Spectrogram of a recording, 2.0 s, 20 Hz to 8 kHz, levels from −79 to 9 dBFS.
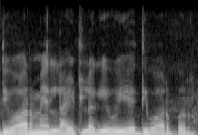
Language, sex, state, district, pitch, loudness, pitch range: Hindi, male, Uttar Pradesh, Shamli, 155 Hz, -12 LUFS, 150-165 Hz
